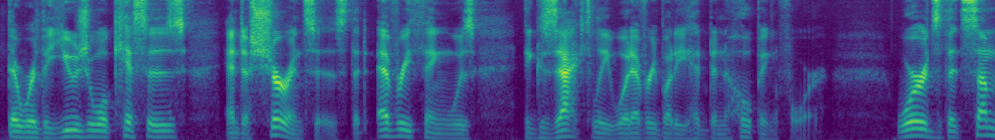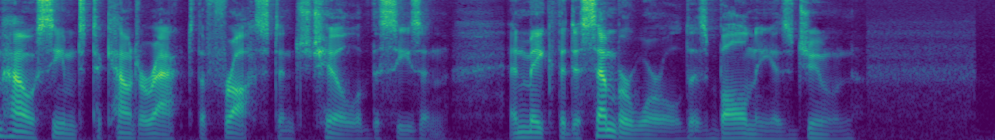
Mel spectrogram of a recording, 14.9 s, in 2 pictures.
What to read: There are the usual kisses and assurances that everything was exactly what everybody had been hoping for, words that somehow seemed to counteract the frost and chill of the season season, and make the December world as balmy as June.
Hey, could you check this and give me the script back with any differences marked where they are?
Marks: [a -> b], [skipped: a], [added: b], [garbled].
There [are -> were] the usual kisses and assurances that everything was exactly what everybody had been hoping for, words that somehow seemed to counteract the frost and chill of the season [skipped: season,] and make the December world as balmy as June.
